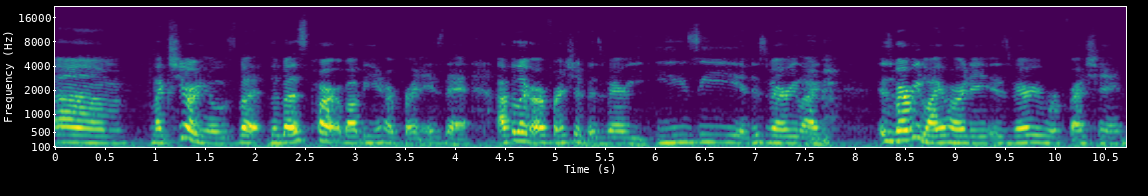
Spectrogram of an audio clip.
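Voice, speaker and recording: A woman talks at a moderate pace with ordinary pitch variation and big swings in loudness. Audible room echo colors the recording. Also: medium pitch for a woman. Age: young. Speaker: podcast host. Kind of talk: casual chat. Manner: animated.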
